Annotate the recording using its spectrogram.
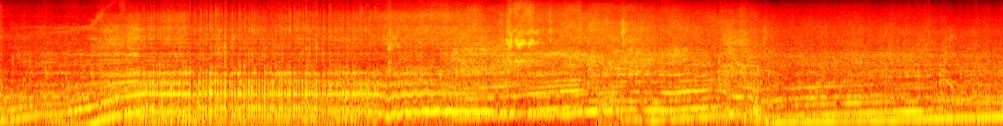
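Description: Two race cars roar off at full throttle, their engines rising in pitch.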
